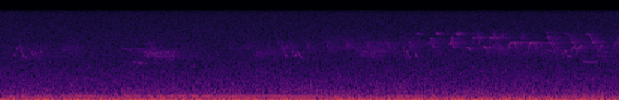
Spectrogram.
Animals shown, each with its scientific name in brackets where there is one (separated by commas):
Indigo Bunting (Passerina cyanea), Wood Thrush (Hylocichla mustelina), Red-eyed Vireo (Vireo olivaceus)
